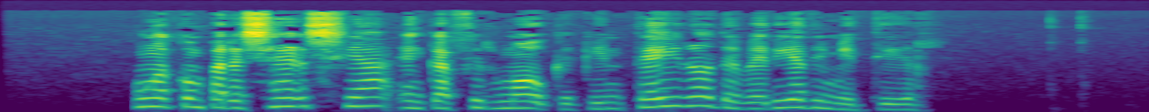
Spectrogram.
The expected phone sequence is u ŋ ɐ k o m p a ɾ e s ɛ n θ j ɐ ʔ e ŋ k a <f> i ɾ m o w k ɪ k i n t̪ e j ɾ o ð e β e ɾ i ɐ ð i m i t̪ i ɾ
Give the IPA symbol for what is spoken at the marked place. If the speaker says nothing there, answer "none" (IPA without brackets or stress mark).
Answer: f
